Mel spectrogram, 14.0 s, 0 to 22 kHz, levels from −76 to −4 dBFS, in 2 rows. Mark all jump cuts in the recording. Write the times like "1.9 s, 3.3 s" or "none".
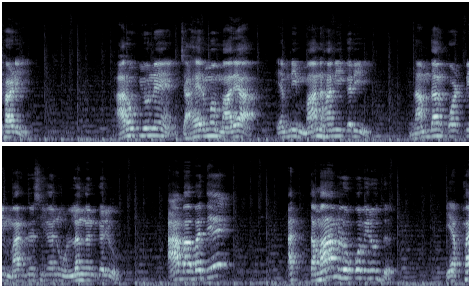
none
